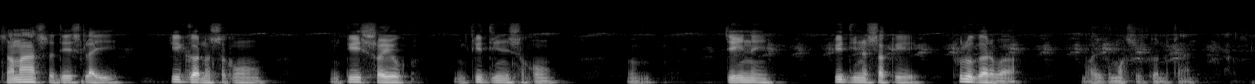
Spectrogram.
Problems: none marked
